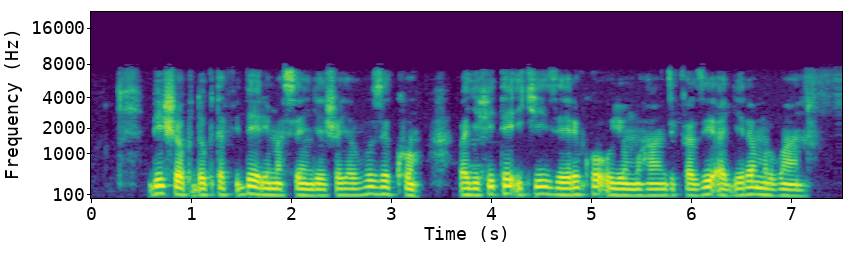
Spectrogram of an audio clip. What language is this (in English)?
Kinyarwanda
